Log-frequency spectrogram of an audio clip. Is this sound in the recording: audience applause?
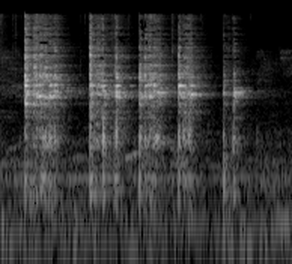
no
